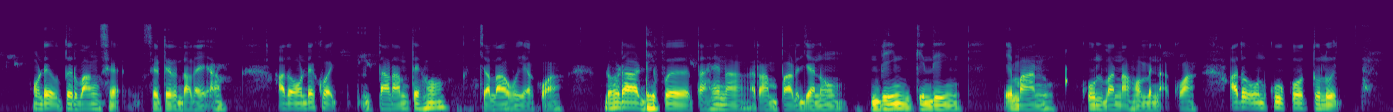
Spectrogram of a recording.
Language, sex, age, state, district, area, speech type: Santali, male, 30-45, Jharkhand, East Singhbhum, rural, spontaneous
